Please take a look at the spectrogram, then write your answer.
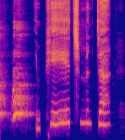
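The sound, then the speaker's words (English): A dog barks, five or six loud, throaty barks in a quick uneven series with short gaps between them, then silence. No one speaks. “And Maureen's dog will.”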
